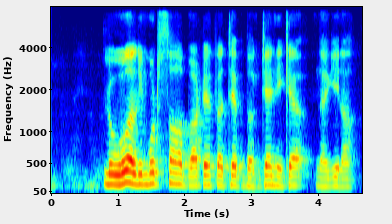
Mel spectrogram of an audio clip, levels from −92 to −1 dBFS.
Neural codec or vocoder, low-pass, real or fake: codec, 16 kHz, 0.8 kbps, ZipCodec; 7.2 kHz; fake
